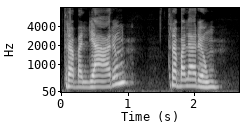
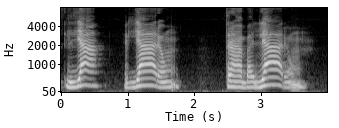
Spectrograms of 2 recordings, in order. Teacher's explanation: So when you say eles trabalharam, so the stress is in the middle.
